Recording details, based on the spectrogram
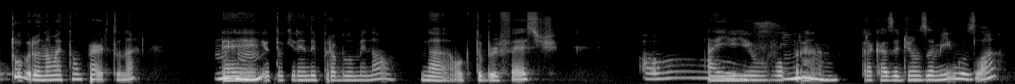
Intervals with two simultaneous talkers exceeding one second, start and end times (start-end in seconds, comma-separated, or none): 7.1-8.4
